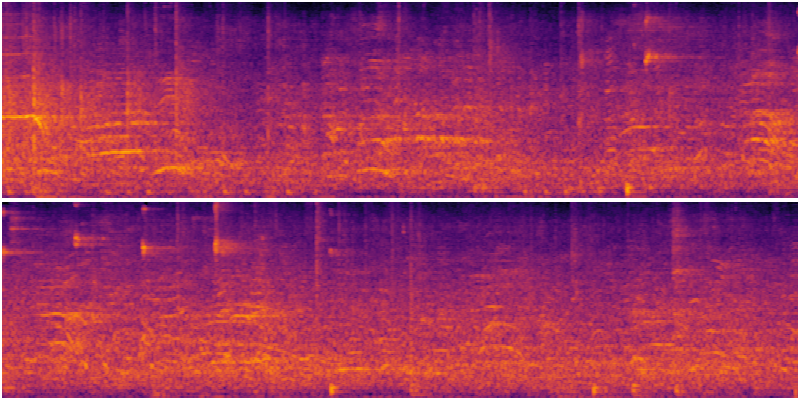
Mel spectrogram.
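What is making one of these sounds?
A large crowd chatters and murmurs in an echoing gym.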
